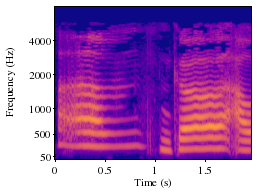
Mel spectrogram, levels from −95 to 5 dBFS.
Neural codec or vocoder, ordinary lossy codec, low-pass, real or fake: none; MP3, 24 kbps; 7.2 kHz; real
